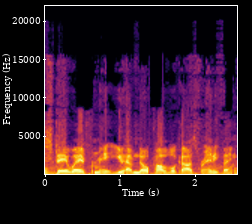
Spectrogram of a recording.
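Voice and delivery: loud, firm pushback at a cop; angry. Real, not acted. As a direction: tell him to back off, loud. Confronting cop, raised voice.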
